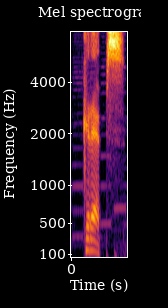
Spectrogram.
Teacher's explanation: presta atenção no som do E. Ele é mais aberto, sabe?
